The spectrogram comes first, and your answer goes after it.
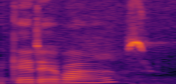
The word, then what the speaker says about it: Kiribati: Y entonces la gente de Kiribati, que se pronuncia Querebbas decía, pues la Unión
